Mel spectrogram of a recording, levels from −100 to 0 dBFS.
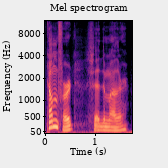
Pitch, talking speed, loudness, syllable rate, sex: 120 Hz, 135 wpm, -20 LUFS, 4.6 syllables/s, male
